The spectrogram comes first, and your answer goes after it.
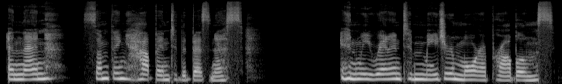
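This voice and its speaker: A woman as an earnest, high-voiced young bride-to-be. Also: steady tone, moderate pace, dry recording, studio quality, close to an everyday voice. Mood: wistful. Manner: earnest, gentle, hesitant storytelling. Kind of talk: video game character acting.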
